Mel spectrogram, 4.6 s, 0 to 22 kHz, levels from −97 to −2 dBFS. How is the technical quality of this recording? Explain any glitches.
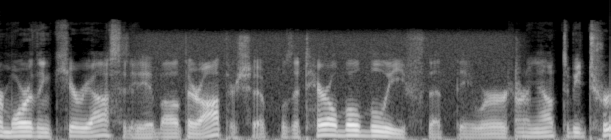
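The recording has one clear fault. From 0.90 to 4.00 s, hiss rises about 30 dB below the speech, at unchanged level. This is digital radio blending to analogue: the receiver lost digital reception and cross-faded over 207 ms to the station's FM broadcast, then returned.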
